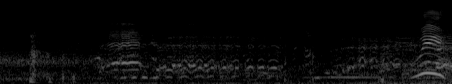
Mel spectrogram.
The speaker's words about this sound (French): Le choix du mouton a été fait pour des raisons d'absence de nuisance, olfactives et sonore, pour les riverains. Race anglo-écossaise, le Scottish Blackface est un mouton connu pour son caractère paisible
